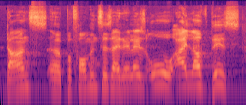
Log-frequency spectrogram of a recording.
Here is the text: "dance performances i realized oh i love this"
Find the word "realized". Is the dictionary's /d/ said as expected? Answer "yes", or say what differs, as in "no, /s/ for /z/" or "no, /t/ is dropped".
no, /d/ is dropped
